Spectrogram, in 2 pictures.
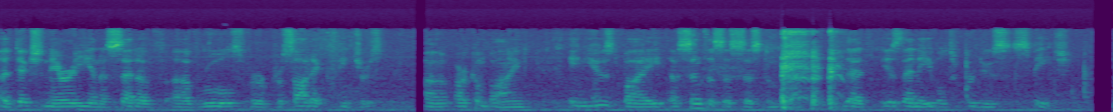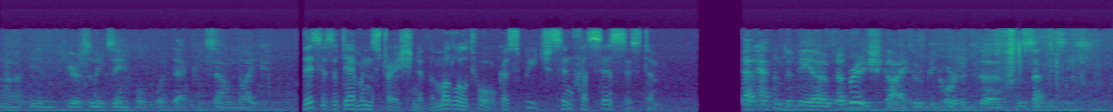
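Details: Adult male narrator, with a synthesized speech example; ordinary speech.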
